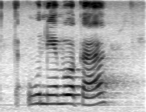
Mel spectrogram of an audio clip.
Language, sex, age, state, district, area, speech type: Maithili, female, 60+, Bihar, Begusarai, rural, spontaneous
